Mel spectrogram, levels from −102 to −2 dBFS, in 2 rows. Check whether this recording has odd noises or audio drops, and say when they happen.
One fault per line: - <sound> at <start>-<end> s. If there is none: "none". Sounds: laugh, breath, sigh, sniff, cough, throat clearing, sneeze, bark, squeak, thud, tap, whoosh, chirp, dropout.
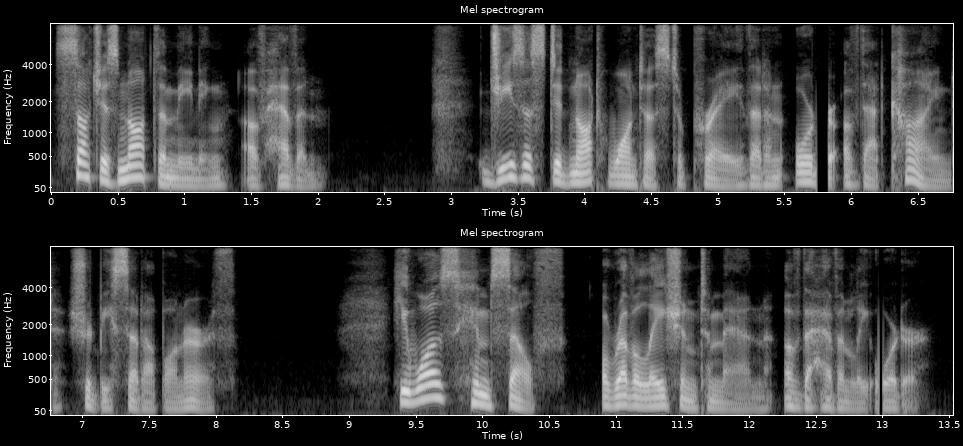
- dropout at 5.7-5.8 s
- dropout at 13.0-13.0 s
